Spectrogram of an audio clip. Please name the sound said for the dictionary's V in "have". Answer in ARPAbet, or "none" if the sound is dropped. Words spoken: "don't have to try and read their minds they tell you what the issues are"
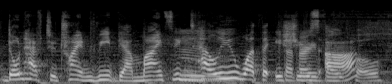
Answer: F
